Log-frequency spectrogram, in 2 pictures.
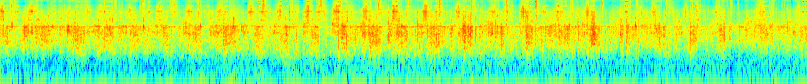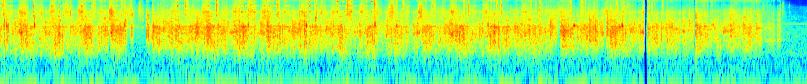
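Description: Coffee beans are hand-ground for pour-over coffee, giving a continuous, gritty crunching and rasping that runs steadily and close up for a long stretch, with one brief pause partway through.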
